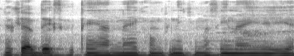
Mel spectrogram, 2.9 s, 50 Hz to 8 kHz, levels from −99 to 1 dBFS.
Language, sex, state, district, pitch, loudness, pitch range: Hindi, male, Delhi, New Delhi, 110 Hz, -17 LUFS, 105-110 Hz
